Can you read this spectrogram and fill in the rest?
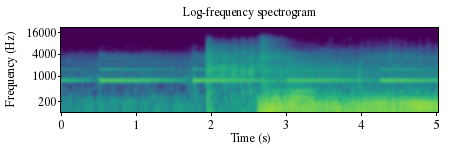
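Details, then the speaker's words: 2009 Ram 1500 Hemi V8, about 186,299 miles, after replacing cam and crank sensors for an intermittent prolonged-start issue: short crank under a second, then a clean catch into a steady, even idle; normal start, though the fault comes and goes. "well I mean it didn't prolong start but that doesn't mean much"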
